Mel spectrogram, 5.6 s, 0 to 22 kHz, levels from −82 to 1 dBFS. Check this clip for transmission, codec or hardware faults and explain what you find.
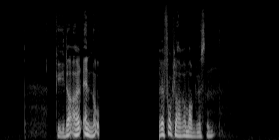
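One fault is audible, a playback stall. From 1.98 s to 3.19 s the speech halts mid-flow and the output goes silent for 1.21 s before resuming. The player likely ran out of buffered data or had its output thread blocked. Nothing was sent out until it recovered.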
